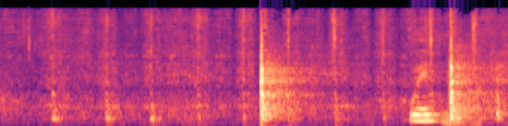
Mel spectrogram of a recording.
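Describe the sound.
A knife chops vegetables on a board in a cooking scene from the TV series Cascabel: many steady, evenly spaced taps, ending in a louder clatter and scrape.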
